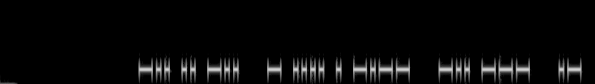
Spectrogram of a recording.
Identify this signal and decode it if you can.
Morse code, heard as a keyed tone, about 28 wpm, 700 Hz. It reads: DID THEY DO A
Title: Sentences from Top 1000 Words - Review Part 3 - 28wpm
